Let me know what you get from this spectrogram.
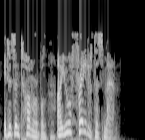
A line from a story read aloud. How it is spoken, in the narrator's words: he cried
